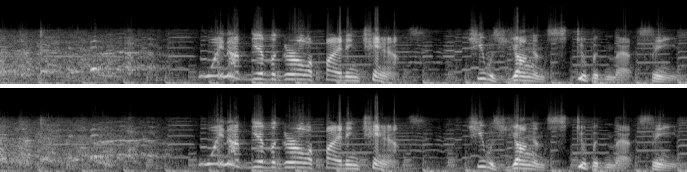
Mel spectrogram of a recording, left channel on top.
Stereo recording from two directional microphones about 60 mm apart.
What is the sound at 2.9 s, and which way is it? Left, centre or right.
Speech, right.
